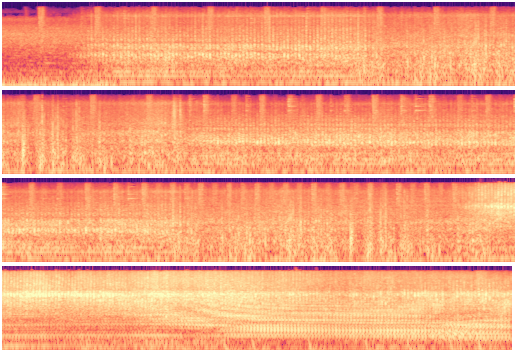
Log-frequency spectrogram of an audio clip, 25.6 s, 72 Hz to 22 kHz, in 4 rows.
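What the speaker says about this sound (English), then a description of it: "At Warbirds over Wanaka 2024, the C-130H Hercules wowed spectators with dramatic propeller vortices during its flight." Lockheed C-130H Hercules turboprop transport flying at the Warbirds over Wanaka 2024 airshow, a loud sustained propeller and engine roar that swells and brightens near the end as the aircraft passes close, with no talk.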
